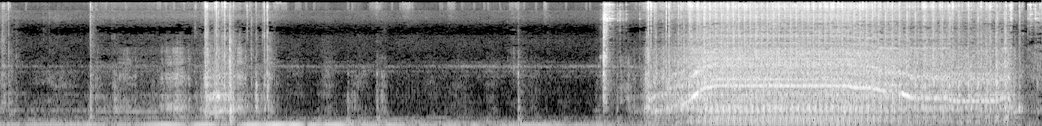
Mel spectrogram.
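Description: Sewing machine chain piecing quilt pieces for a Little Boys Breeches block with a quarter-inch seam; short bursts of whirring stitching early on, then a long steady run of loud, fast motor hum and needle clatter close by.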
